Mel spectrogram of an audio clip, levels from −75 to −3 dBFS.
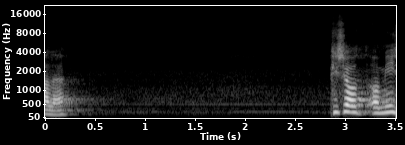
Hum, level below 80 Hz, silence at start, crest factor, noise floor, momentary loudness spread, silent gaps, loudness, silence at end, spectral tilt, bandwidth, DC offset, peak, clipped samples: none; -82 dBFS; 0 s; 22 dB; -58 dBFS; 22 LU; none; -22 LUFS; 0 s; -6 dB/octave; 14.5 kHz; under 0.1%; -4 dBFS; under 0.1%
